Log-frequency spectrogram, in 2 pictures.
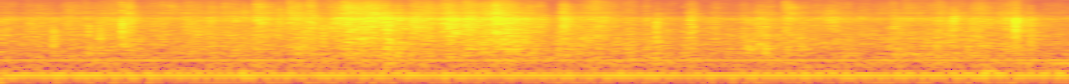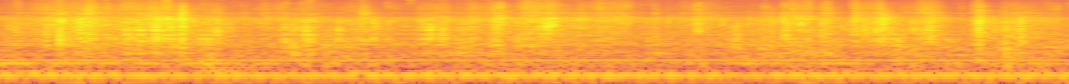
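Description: Nylon softbox diffuser fabric rustling and crinkling in irregular scratchy bursts as it is handled and pressed into place along its Velcro edges.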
